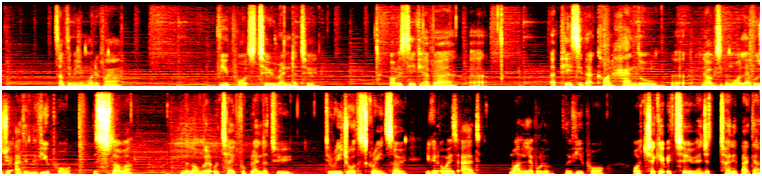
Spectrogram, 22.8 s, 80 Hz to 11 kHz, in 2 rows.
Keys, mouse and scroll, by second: 1.2 click, 3.4 click, 4.9 middle click, 6.1 middle click, 6.7 click, 7.2 shift+middle click, 8.3 middle click, 10.0 click, 11.5 click, 12.8 click, 14.2 click, 15.3 middle click, 16.9 right click, 17.6 click, 18.3 click, 18.6 middle click, 19.1-19.5 scroll down 2, 19.6 shift+middle click, 19.9 middle click, 20.9 shift+middle click, 21.6 click.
